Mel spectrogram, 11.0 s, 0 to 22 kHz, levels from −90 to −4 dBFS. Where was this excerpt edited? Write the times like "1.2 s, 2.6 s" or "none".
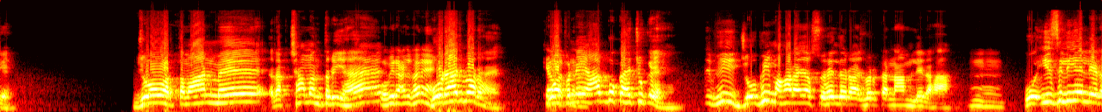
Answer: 7.1 s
